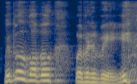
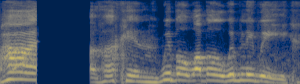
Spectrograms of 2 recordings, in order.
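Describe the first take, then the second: First: "Wibble wobble wibbly wee" with w for r; mocking Jonathan Ross, w for r; says w for r. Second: Mock Jonathan Ross lisp, "wibble wobble" with w for r; says w for r. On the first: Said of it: "Bo Select where it's like". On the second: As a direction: imitate Jonathan Ross saying w for r. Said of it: "'cause he can't pronounce his R's".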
